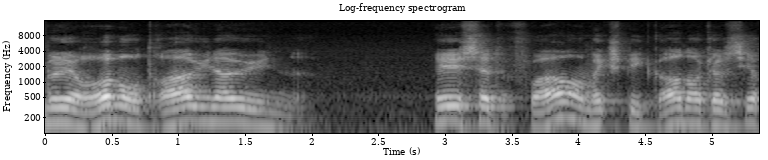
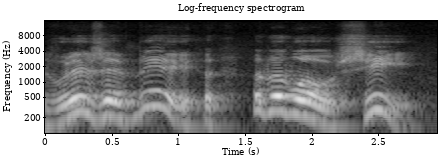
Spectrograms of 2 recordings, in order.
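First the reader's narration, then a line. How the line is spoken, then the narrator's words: Exclamation. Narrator (French): s'écria-t-il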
